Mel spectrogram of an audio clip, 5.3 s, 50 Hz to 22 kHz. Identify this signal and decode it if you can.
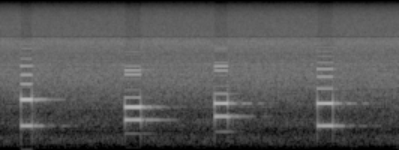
DTMF, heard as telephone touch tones, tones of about 190 ms, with room echo. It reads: 3 7 0 2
